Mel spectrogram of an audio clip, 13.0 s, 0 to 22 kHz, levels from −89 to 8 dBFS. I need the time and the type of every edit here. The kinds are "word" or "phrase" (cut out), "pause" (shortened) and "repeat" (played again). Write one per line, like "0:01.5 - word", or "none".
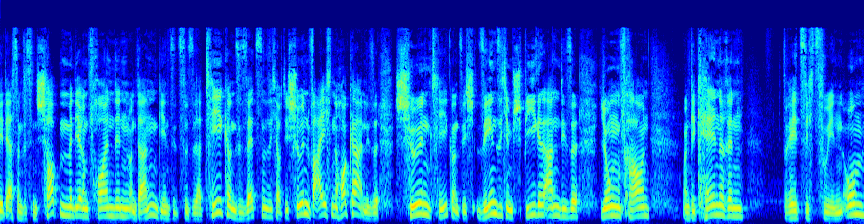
0:06.5 - word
